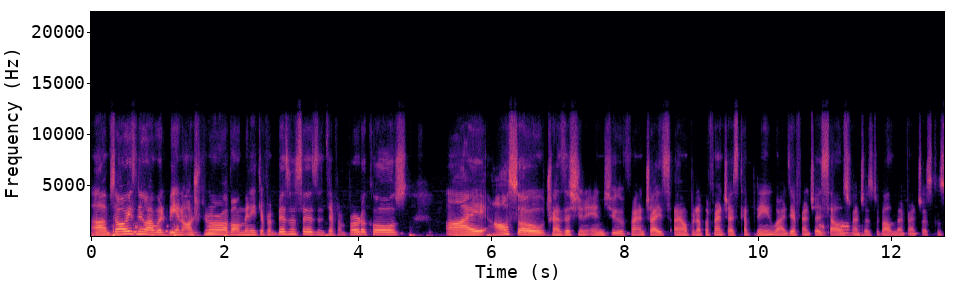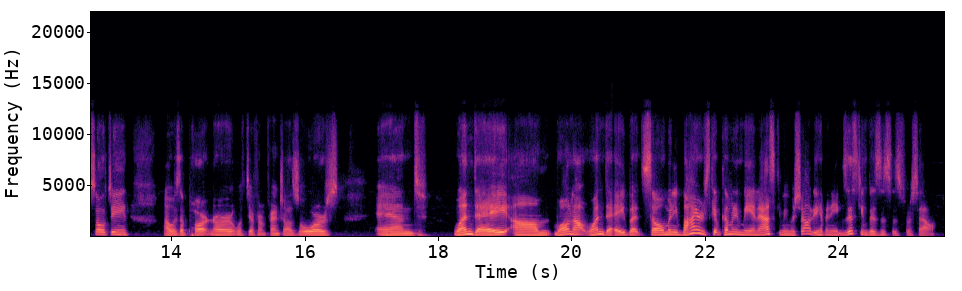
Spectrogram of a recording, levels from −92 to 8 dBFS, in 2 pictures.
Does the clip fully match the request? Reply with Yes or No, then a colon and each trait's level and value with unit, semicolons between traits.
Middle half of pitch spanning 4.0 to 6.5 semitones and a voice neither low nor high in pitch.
Yes: average, 4.3 semitones; medium, 175 Hz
